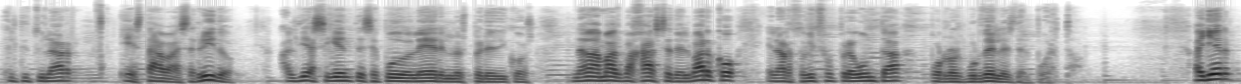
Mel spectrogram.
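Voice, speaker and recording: A man hosting an opinion monologue, measured and emphatic with a wry storytelling edge. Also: high-pitched, darkish tone. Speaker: show host and university professor.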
